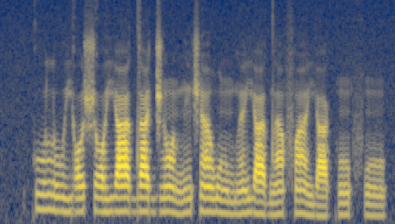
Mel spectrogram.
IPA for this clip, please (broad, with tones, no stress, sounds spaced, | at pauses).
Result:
k u˧ l u˨ j ɔ˨˦ ʃ ɔ˧ j a˦ d a˦ d͡ʒ ɔ̃˦˨ n ĩ˧ ʃ ã˧ w ũ˨ b ɛ̃˨˦ j a˧ d ã˦ f ã˦˨ j a˨ k ũ˧ f ũ˨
